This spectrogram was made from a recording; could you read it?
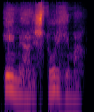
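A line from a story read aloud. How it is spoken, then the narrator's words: Whispered. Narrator (Greek): ψιθύρισε η Χάρης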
